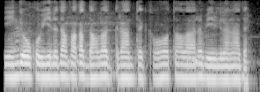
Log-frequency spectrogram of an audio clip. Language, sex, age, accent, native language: Uzbek, male, 19-29, Farg'ona, Uzbek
